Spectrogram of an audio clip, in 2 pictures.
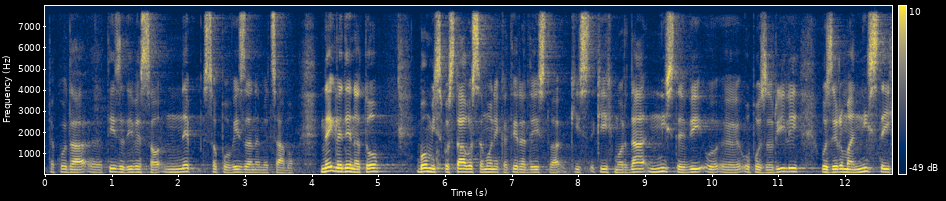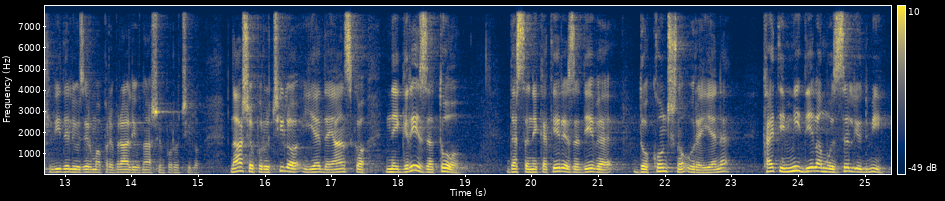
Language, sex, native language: Slovenian, male, Slovenian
